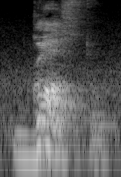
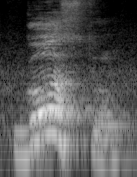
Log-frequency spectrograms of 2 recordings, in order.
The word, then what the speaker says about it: gosto: Gosto, ó aberto. Gosto não se discute. Olha a diferença, gente. Aqui tem um som aberto, gosto. Aqui um O fechado, gosto.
